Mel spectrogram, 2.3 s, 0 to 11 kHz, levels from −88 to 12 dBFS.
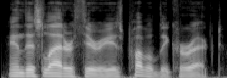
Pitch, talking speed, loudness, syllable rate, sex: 100 Hz, 185 wpm, -17 LUFS, 5.8 syllables/s, male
